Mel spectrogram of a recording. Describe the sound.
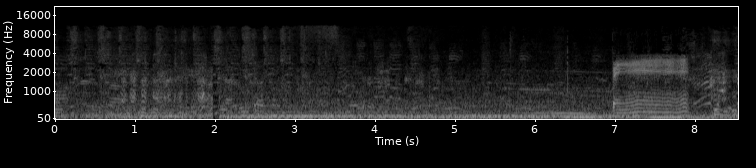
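Steady low engine rumble inside a moving bus as footballer David Luiz pranks teammates who were sleeping on the bus, with people talking and murmuring throughout, and a short rising tonal sound near the end.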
